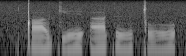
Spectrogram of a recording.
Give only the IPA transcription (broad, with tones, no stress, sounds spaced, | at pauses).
ǃ ɑ˩˧ ʊ̯ kʲ eː˩˧ ʔ a˩˧ k ʏː˧˩˧ ǀ o˩˧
